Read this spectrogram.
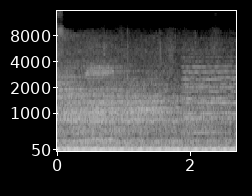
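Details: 2020 Nissan Altima idling in gear: low, uneven idle with a lumpy pulse and shake. Misfire with code P10C3, pointing to a fuel injector problem; the affected cylinder is not yet identified.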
